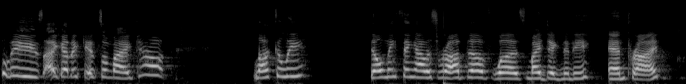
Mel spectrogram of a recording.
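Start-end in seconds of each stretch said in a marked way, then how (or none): 0.0-1.7 mock crying, high, tearful, pleading voice. Retelling begging at the bank to close an account: retelling a tearful plea. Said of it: "I'm crying in there".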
